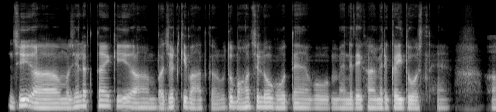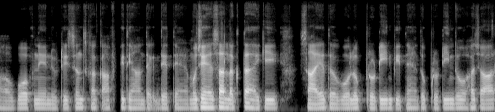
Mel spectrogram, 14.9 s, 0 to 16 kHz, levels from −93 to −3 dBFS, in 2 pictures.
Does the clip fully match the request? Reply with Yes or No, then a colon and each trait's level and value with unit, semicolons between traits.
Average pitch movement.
No: narrow, 1.6 semitones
